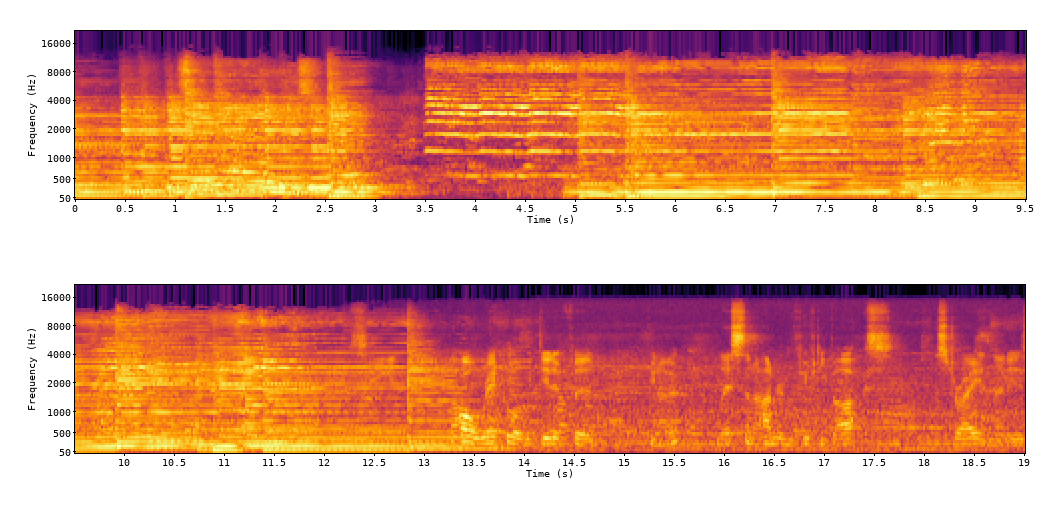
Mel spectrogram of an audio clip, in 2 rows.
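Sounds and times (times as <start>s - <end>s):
harmonica long held notes: 0.0s - 16.0s
strummed guitars: 0.0s - 19.0s
man speaking: 13.2s - 19.0s.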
